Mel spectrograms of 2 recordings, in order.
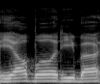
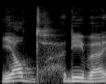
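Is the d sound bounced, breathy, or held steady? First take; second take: bounced; breathy. First: The d sound bounces with an echo. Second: Air is released after the d sound. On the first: "অনেকে কলকলা করে ফেলেন" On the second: "অনেকে এখানে বদ থেকে বাতাস ছেড়ে দেন"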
